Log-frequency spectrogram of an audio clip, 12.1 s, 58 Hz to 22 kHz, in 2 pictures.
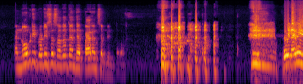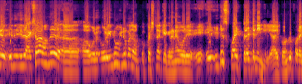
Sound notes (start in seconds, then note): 3.2 laughs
